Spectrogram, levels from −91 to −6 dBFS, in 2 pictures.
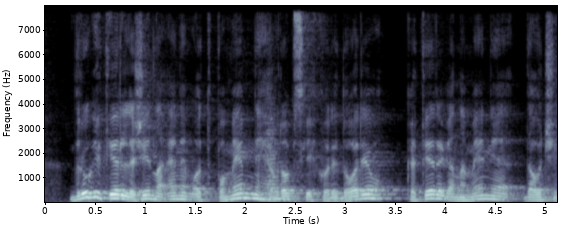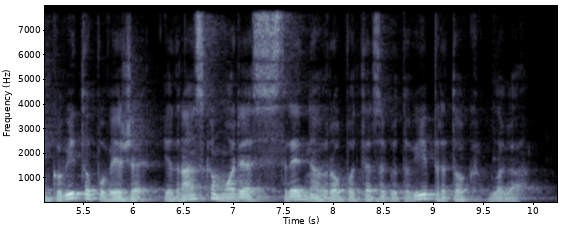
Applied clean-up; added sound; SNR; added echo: none; Bowed string instrument; 11 dB; none.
